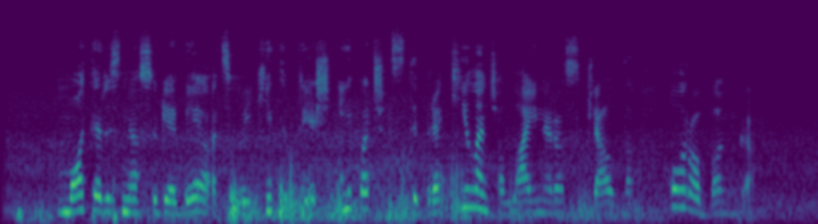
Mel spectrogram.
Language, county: Lithuanian, Vilnius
